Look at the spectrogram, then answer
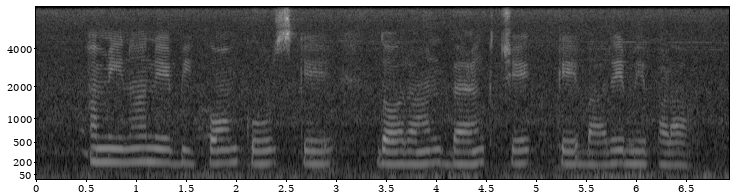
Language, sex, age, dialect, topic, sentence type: Hindi, male, 56-60, Marwari Dhudhari, banking, statement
